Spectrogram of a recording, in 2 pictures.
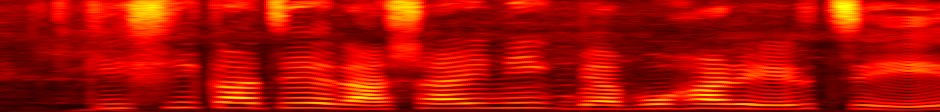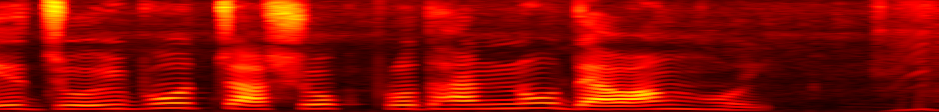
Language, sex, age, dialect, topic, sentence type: Bengali, female, 18-24, Rajbangshi, agriculture, statement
